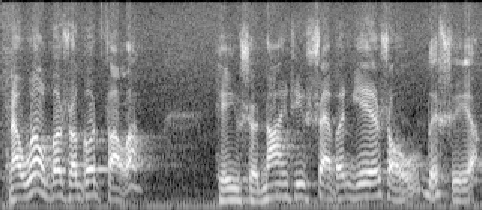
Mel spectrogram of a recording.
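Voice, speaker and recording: A man's voice: fairly high pitch, moderate pace, a little hiss or hum, poor audio. Folksy man with a thick Maine accent. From Maine, USA. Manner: folksy, drawling, deadpan delivery. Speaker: humorist, storyteller. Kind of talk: live comic storytelling to an audience. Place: room in front of an audience.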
